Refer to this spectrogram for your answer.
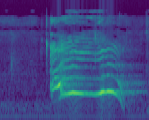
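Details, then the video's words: Pet Basenji dog giving its unusual 'meow' vocalization. A single drawn-out tonal cry of under a second jumps up sharply, holds a steady mid pitch with a slight wavering lift, then bends down at the end, clean against a quiet background. "Basenjis Meowing. My Dogs Rarely Bark, But They Meow Pretty Often."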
